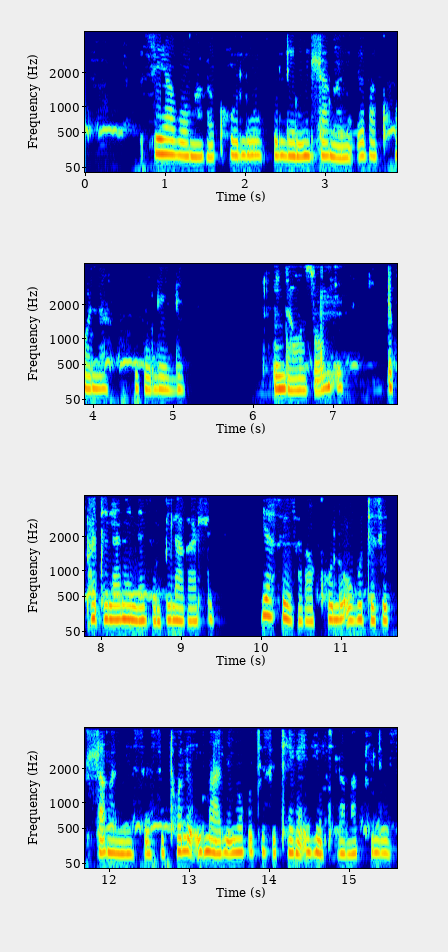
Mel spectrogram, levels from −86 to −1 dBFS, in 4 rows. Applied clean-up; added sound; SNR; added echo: classical method log-MMSE.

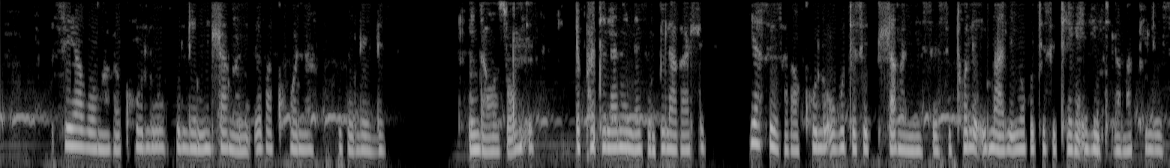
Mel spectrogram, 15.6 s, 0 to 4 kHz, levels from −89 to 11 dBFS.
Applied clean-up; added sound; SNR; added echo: none; Bird; 19 dB; none.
